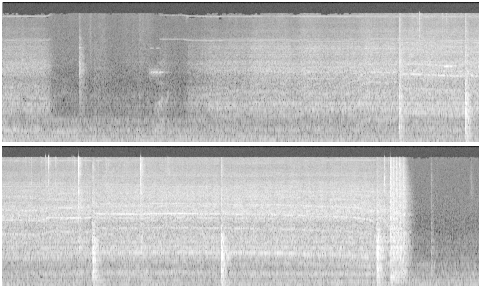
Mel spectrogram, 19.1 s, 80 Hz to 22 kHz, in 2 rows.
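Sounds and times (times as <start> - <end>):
steady background hum: 0.0 - 19.0
knocks on wood: 9.2 - 9.5, 13.9 - 14.2.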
